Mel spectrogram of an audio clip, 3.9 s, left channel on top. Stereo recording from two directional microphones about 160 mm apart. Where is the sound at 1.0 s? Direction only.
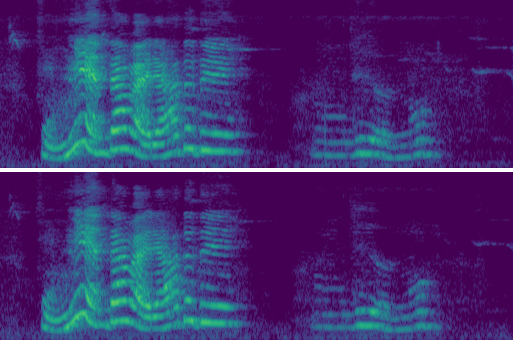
15° right (ahead or behind).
